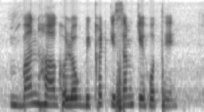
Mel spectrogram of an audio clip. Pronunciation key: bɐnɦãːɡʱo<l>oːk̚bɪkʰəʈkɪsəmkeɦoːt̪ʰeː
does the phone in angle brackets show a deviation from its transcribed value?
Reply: no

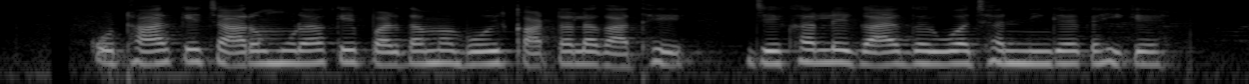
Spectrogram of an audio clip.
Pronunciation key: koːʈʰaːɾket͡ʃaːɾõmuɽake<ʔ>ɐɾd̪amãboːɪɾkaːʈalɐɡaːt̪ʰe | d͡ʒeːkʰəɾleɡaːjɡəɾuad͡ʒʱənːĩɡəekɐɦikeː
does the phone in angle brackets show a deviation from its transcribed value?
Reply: yes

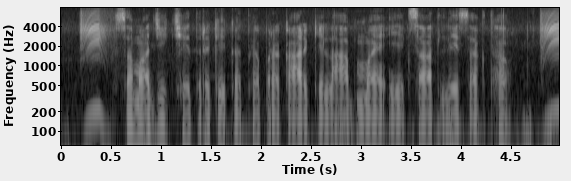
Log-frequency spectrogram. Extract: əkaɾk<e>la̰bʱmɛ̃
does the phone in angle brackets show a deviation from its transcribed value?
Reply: no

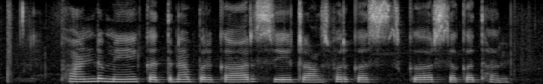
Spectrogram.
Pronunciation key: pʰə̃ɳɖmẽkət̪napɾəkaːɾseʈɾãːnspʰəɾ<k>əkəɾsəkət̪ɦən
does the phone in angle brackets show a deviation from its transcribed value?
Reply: no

